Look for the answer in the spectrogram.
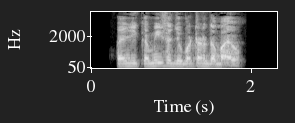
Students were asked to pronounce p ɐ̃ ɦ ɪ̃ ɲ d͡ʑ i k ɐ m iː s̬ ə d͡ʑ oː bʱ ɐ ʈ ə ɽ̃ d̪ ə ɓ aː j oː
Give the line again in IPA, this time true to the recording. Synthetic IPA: p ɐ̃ ɦ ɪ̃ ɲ d͡ʑ i k ɐ m iː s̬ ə d͡ʑ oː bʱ ɐ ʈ ə ɽ̃ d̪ ɐ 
